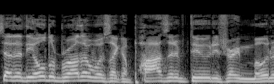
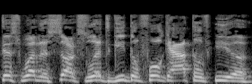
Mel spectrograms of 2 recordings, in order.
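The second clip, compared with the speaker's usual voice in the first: put-on female Russian accent; 3 semitones higher than usual. Imitating russian women wanting to leave home: put-on russian accent. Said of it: "I slowly morphed into the, uh, the accent there".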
